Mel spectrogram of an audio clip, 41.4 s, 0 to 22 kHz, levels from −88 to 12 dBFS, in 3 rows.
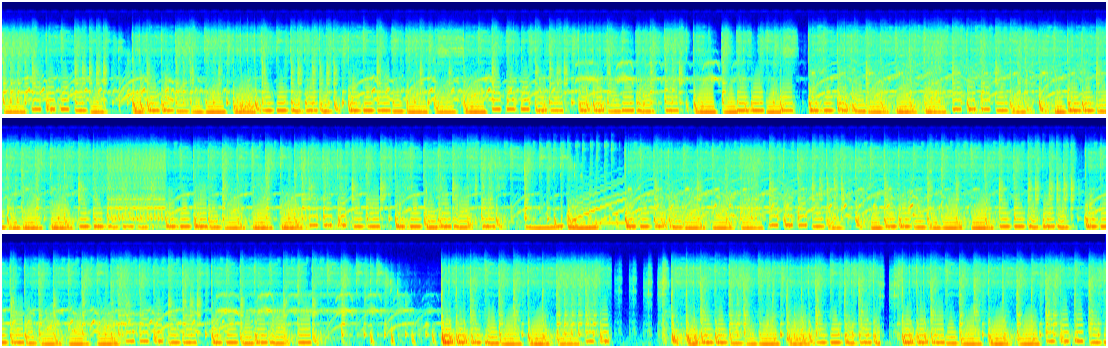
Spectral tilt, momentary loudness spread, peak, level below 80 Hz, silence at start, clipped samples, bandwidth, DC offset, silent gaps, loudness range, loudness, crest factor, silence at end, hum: -4.5 dB/octave; 2 LU; -4 dBFS; -26 dBFS; 0 s; under 0.1%; 12 kHz; under 0.1%; none; 1 LU; -20 LUFS; 16 dB; 0 s; none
